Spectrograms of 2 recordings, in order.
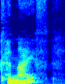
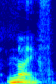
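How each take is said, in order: First: The K at the start is pronounced. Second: The K at the start is silent. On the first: The speaker calls it wrong. "You don't say knife" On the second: The speaker calls it right. "you say knife with the long I sound"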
